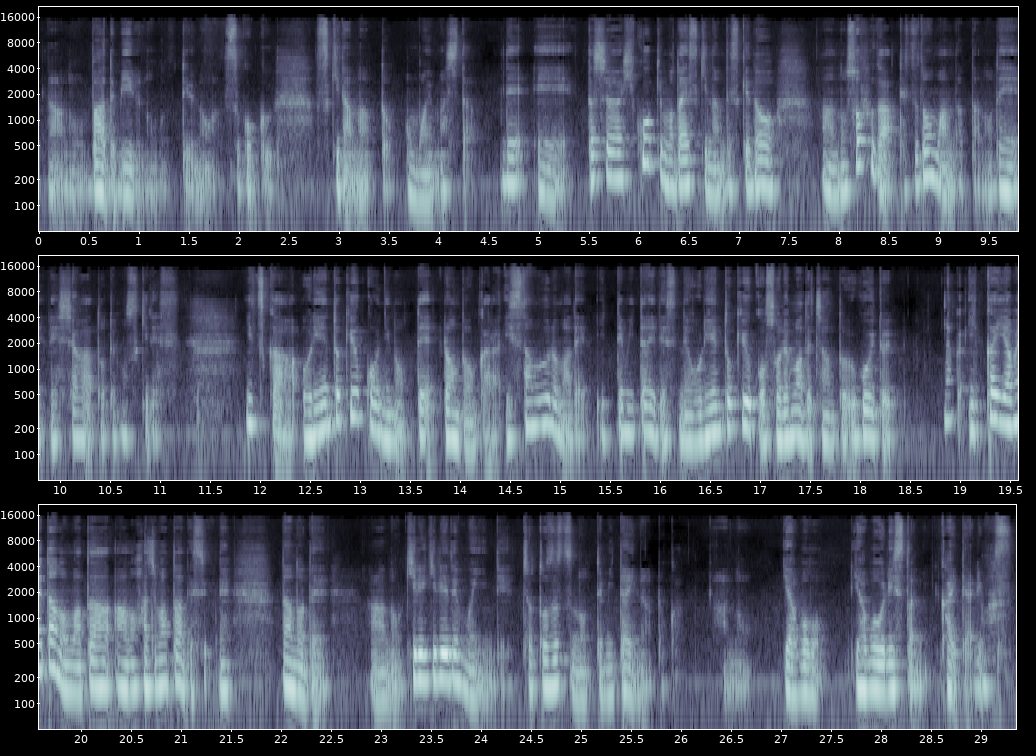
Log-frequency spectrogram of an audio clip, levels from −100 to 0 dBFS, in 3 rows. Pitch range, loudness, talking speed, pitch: 145-185 Hz, -28 LUFS, 400 characters per minute, 160 Hz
